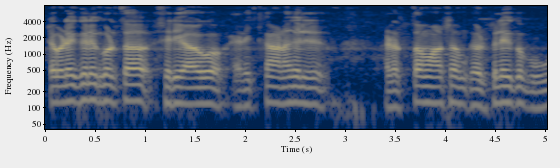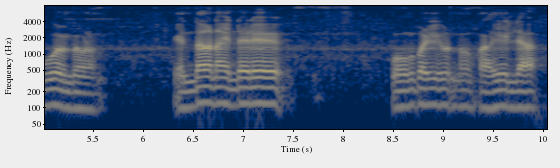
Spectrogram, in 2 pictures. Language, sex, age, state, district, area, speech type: Malayalam, male, 60+, Kerala, Wayanad, rural, spontaneous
